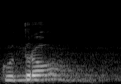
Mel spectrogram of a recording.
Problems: none marked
